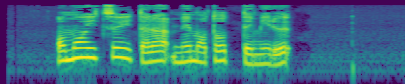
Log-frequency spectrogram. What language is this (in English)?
Japanese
